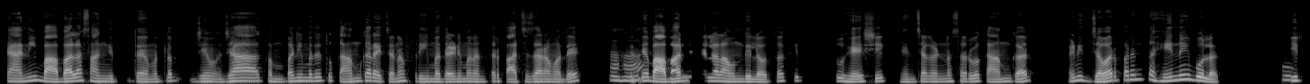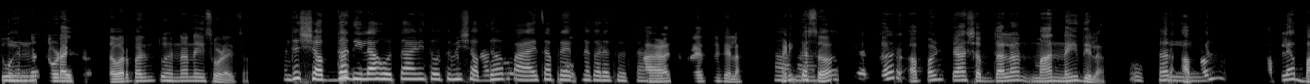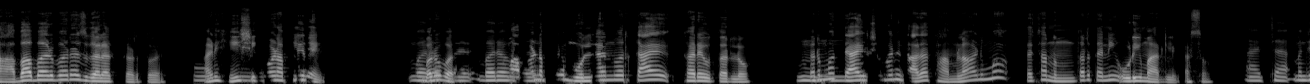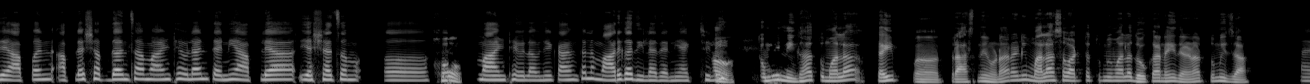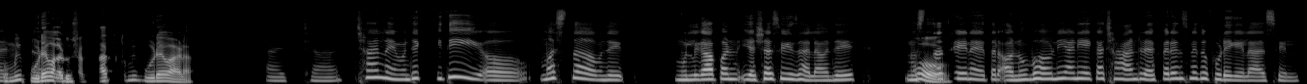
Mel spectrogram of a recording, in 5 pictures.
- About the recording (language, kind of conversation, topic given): Marathi, podcast, कुटुंबातल्या एखाद्या घटनेने तुमच्या मूल्यांना कसे आकार दिले?
- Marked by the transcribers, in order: "जोपर्यंत" said as "जवरपर्यंत"; "तोपर्यंत" said as "तवरपर्यंत"; unintelligible speech; laughing while speaking: "अ‍ॅक्चुअली"; unintelligible speech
